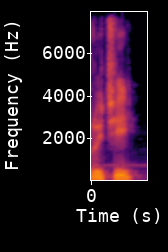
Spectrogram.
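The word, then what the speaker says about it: Ritchie: उसका नाम है Dennis रिच जी T silent है यहां पे और यह बेल लेबोरेटरी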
